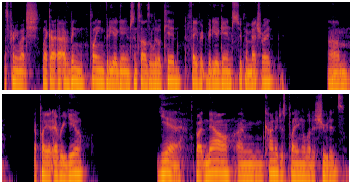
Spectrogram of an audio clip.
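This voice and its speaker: A man talks in a soft voice at an ordinary male pitch. He hosts a gaming podcast and keeps the delivery casual and conversational. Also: little pitch movement, moderate pace. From Australia. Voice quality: soft-spoken. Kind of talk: casual chat.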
